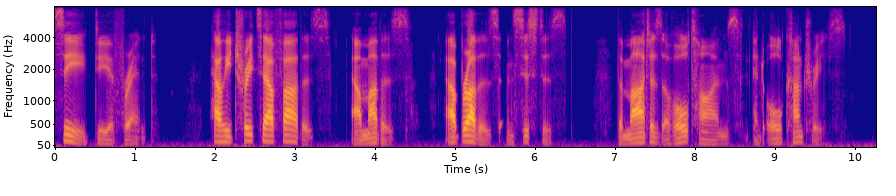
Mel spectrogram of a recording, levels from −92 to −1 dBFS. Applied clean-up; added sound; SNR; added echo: neural diffusion model UNIVERSE++.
